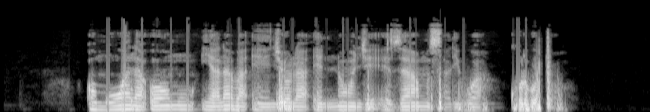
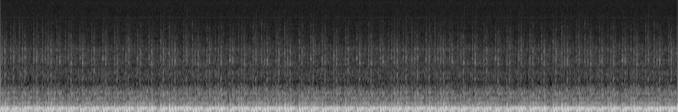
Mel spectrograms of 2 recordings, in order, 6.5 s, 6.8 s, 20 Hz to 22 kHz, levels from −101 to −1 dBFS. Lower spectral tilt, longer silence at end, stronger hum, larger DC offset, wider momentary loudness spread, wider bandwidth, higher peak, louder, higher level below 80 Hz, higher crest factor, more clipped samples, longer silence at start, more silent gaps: second, -6 dB/octave vs -10 dB/octave; first, 0.9 s vs 0 s; neither; neither; first, 9 LU vs 2 LU; first, 10.5 kHz vs 6.2 kHz; first, 0 dBFS vs -14 dBFS; first, -15 LUFS vs -28 LUFS; second, -42 dBFS vs -36 dBFS; about the same, 16 dB vs 12 dB; neither; first, 0.9 s vs 0 s; neither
